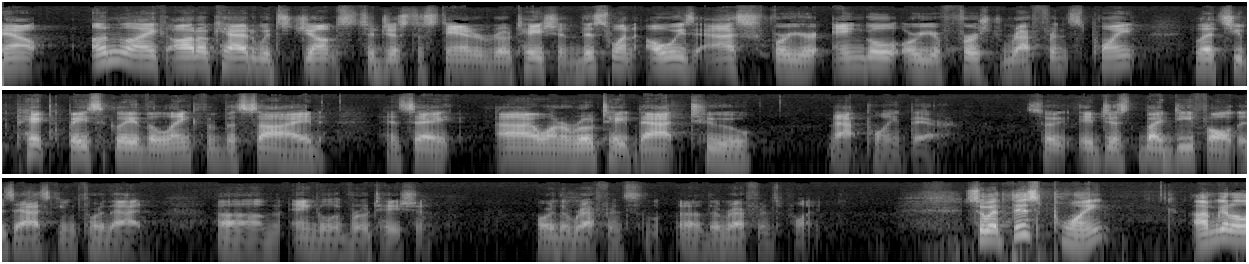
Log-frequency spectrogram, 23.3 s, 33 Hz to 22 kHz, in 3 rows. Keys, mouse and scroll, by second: 9.9-12.1 drag, 12.7 click, 16.0-16.7 scroll.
